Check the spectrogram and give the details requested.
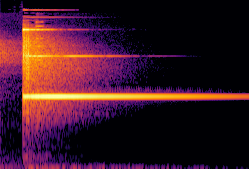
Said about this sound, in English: Now, listen to the text carefully and fill in the words that are missing when you hear the bell again.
